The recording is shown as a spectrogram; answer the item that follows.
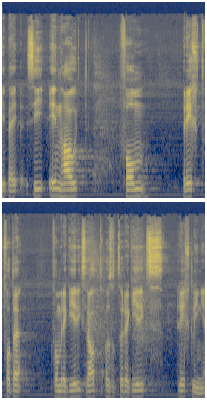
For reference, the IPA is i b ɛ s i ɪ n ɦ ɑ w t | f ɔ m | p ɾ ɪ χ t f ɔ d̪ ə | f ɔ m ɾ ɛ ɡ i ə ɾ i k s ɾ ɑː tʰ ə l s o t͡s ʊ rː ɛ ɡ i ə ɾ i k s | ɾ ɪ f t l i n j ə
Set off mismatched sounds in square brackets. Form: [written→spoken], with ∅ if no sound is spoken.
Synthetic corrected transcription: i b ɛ s i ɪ n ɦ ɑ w t | f ɔ m | p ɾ ɪ χ t f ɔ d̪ ə | f ɔ m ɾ ɛ ɡ i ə ɾ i k s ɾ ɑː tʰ [ə→ɑ] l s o t͡s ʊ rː ɛ ɡ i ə ɾ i k s | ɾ ɪ [f→χ] t l i n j ə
